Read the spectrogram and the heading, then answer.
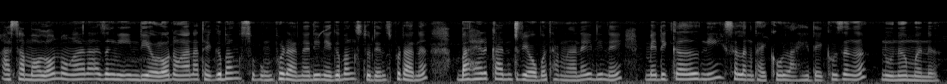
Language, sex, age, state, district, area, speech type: Bodo, female, 30-45, Assam, Udalguri, urban, spontaneous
